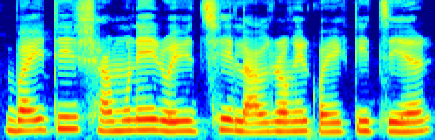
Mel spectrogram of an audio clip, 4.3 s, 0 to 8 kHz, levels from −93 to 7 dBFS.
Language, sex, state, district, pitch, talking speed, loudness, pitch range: Bengali, female, West Bengal, Cooch Behar, 210 Hz, 110 wpm, -12 LUFS, 200-225 Hz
